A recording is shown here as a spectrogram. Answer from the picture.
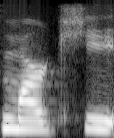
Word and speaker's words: Marquee: the the hotel and it's marquee it's spelled not murky like the it's m-a-r-q-u-e-e but holy [ __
